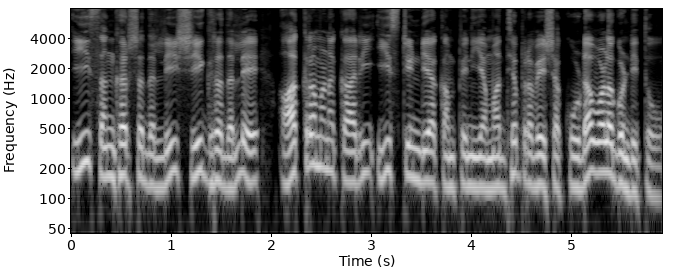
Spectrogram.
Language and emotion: Kannada, neutral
